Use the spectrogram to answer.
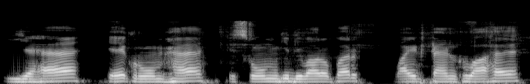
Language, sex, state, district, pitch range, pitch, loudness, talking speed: Hindi, male, Uttar Pradesh, Saharanpur, 130-145 Hz, 130 Hz, -13 LUFS, 145 wpm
